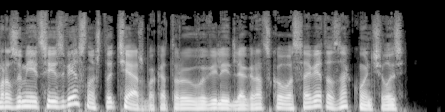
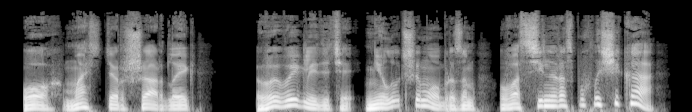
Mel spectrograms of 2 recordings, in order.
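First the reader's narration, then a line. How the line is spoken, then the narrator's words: Sighing with fake sympathy. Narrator (Russian): с фальшивым сочувствием вздохнул Билкнеп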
